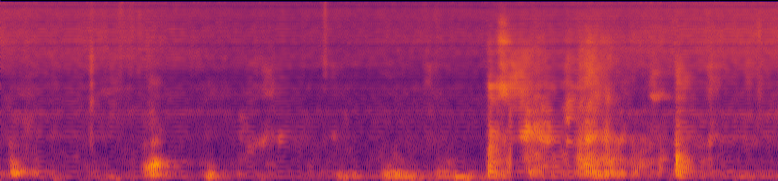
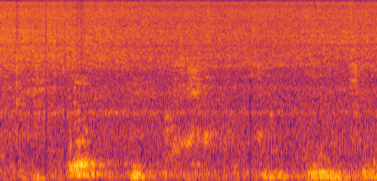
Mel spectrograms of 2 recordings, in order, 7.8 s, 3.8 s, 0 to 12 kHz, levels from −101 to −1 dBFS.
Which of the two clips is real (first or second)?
second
